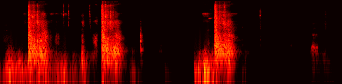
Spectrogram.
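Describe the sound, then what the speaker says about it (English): Gunshots from a large-calibre handgun fired at steel gongs on an outdoor shooting range, a few sharp loud blasts separated by pauses, with people talking between shots. "I want to shoot my big gun."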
